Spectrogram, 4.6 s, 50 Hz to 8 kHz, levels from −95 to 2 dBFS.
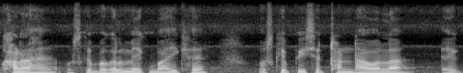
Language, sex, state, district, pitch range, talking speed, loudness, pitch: Hindi, male, Bihar, West Champaran, 120-135 Hz, 170 wpm, -22 LUFS, 125 Hz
